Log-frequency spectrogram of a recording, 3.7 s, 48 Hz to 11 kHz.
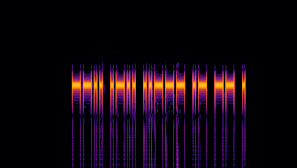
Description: Morse code, heard as a keyed tone, about 34 wpm, 700 Hz. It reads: ZL2AME
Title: DXCC-100 Call Signs - 6 Characters - Repeated 2x - 35wpm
